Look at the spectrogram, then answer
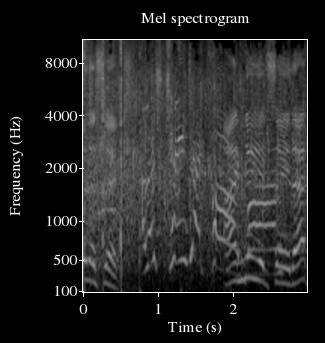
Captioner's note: applause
